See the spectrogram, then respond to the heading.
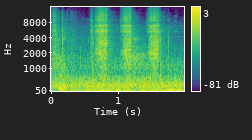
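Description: Freshly fried rock bass fillets with a golden crust, cooling by a fan, are rubbed and scraped to show how crispy they are. Three bright, crackly rasping bursts rise over a steady low rumble from the fan.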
